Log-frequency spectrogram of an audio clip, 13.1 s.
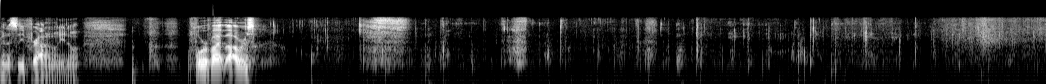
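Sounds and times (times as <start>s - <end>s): person biting and chewing: 3.4s - 13.0s.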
